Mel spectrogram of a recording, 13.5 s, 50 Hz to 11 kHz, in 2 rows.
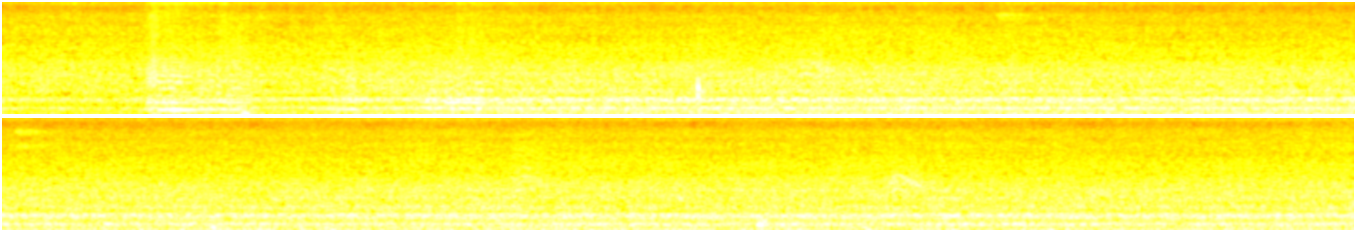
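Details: Honey bees from a 15-year-old hive built inside a house's siding, disturbed during removal: a steady, dense hum with a low drone band and a brighter overtone, continuous throughout, with a few knocks near the start.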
